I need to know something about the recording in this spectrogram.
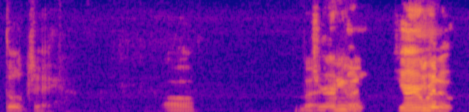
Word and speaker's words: Dolce: Well, in Italian that would be pronounced Dolce.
